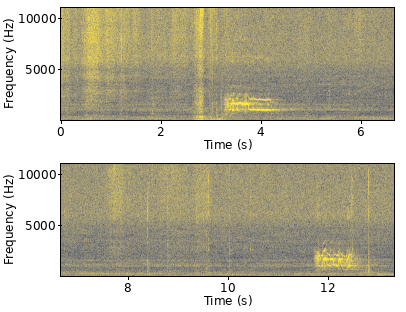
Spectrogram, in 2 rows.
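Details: Coyote, unseen, barking during a coyote hunt at St-Andrews on 1 March 2019, unhappy at a person's presence: two short harsh, harmonic bark-howls about eight seconds apart over quiet background hiss.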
